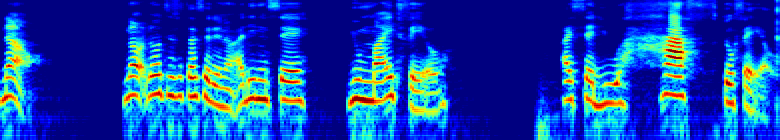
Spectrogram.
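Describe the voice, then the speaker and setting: In a Jamaican accent, a woman speaks with an animated tone and lively intonation at a fairly slow pace, with long, frequent pauses. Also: medium pitch for a woman. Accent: Jamaican English, switching into patois. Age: young. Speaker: podcast host. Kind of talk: casual motivational monologue. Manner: animated, chatty.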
